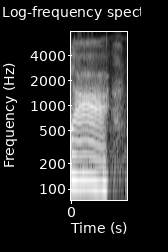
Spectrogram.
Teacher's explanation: जिन स्वरों के उच्चारण में मुख पूरा खुला हो, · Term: विवित्र स्वर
